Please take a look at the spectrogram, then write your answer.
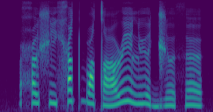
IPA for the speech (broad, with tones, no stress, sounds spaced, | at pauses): ħ ɵ˧ ʃ i˧˩ xʲ ɛ˥ tˤ b o˧ tˤ ɛ˩˧ ɹ e˥˧ l y˧˩ ə̯ d͡ʒ ɵ˧˩ θ œ˥˧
